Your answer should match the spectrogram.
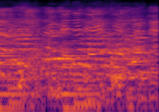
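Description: A young boy's voice speaking aloud, with other children's voices in the background.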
